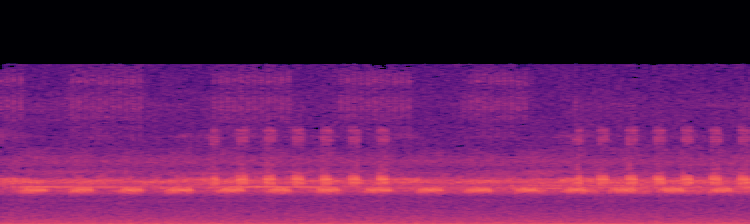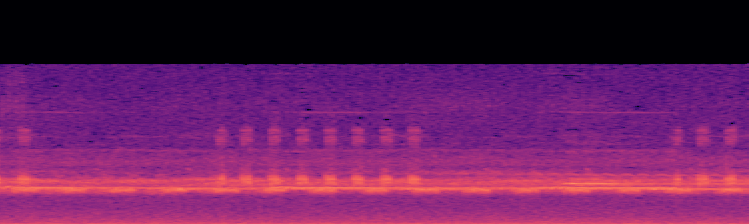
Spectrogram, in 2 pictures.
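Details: Quieter autumn night insect chorus in Changnyeong, South Korea: several high callers overlap, one giving short bursts of rapid chirps separated by pauses over a continuous thin trill and a low steady hum.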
